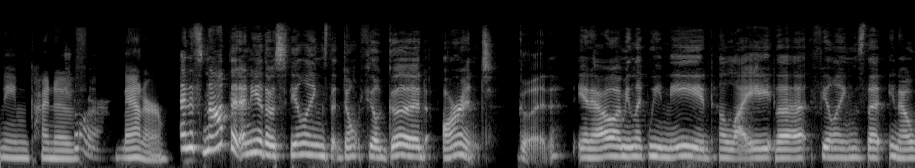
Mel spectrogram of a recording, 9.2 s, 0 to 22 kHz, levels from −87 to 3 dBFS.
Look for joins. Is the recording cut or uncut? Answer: cut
